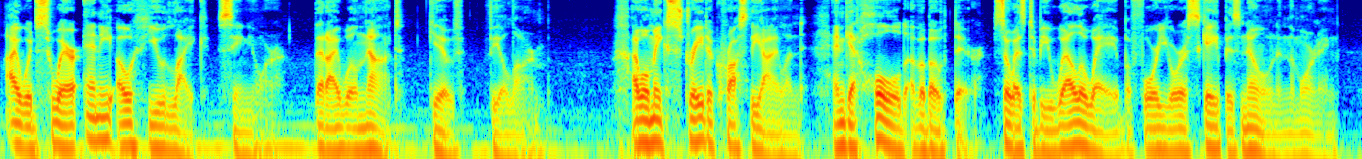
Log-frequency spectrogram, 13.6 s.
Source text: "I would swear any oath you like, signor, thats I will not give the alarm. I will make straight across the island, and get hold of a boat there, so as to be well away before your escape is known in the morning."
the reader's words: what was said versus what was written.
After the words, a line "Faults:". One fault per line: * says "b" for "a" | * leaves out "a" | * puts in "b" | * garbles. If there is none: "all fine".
"I would swear any oath you like, signor, that I will not give the alarm. I will make straight across the island, and get hold of a boat there, so as to be well away before your escape is known in the morning."
Faults:
* says "that" for "thats"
